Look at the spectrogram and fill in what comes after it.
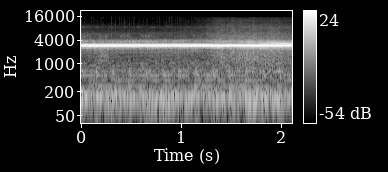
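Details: A mole cricket sings a steady, unbroken high buzz that holds one pitch throughout, in a valley ravine near the Banyusumurup burial complex, close to a mosque.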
